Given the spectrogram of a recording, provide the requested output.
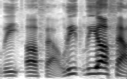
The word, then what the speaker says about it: Liufau: Liufau, I think is how it's pronounced. Liufau, that's how it is.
